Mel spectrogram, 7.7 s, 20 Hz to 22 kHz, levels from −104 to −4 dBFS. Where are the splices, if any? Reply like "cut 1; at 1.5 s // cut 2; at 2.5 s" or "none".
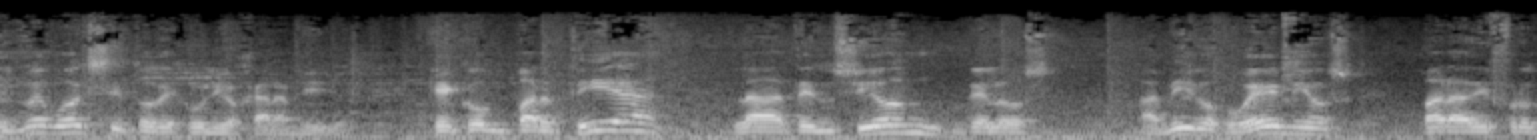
none

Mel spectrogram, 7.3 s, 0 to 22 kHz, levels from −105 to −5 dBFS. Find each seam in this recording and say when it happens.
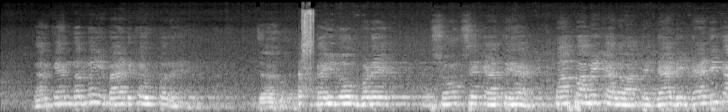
cut 1; at 3.0 s

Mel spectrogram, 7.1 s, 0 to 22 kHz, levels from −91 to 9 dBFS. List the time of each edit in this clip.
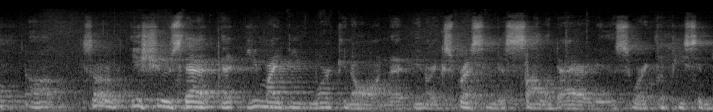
cut 1; at 1.0 s

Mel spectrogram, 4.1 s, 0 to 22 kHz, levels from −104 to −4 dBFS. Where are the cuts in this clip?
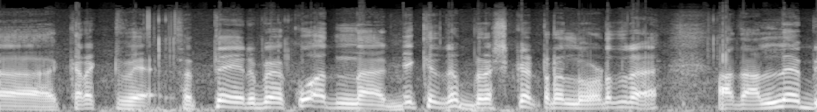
cut 1; at 0.8 s // cut 2; at 2.1 s

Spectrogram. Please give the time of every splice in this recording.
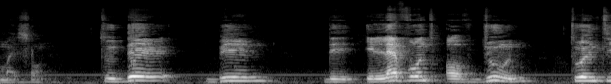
cut 1; at 1.2 s

